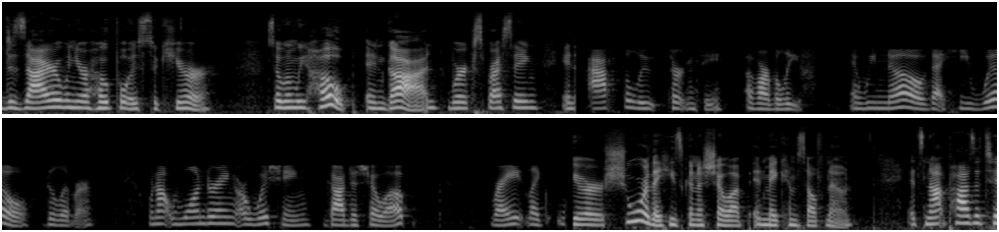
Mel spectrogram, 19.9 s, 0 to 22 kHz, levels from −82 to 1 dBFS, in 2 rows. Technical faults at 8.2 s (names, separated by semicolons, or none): input switched to a poorer device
